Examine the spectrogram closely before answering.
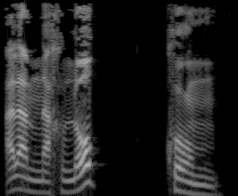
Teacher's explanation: شما بگین الم نخلقکم، یعنی رفتیم در مخرج حرف قاف اما فقط درشتی حرف قاف رو انجام دادیم بدون اینکه قلقله قاف رو ادا بکنیم و بلا فاصله حرف بعد از قاف یعنی حرف کاف رو ادا کردیم. · Term: ادغام ناقص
